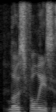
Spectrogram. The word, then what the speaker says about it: Los Feliz: Los Feliz is the correct way to pronounce that city. And it's not like I'm going Los Angeles. Los Feliz is how you pronounce that word.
